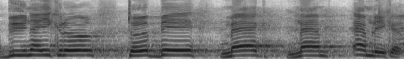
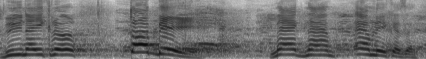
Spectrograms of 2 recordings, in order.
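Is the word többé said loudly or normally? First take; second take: normally; loudly. First: The word többé is said at normal loudness. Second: The word többé is said louder.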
